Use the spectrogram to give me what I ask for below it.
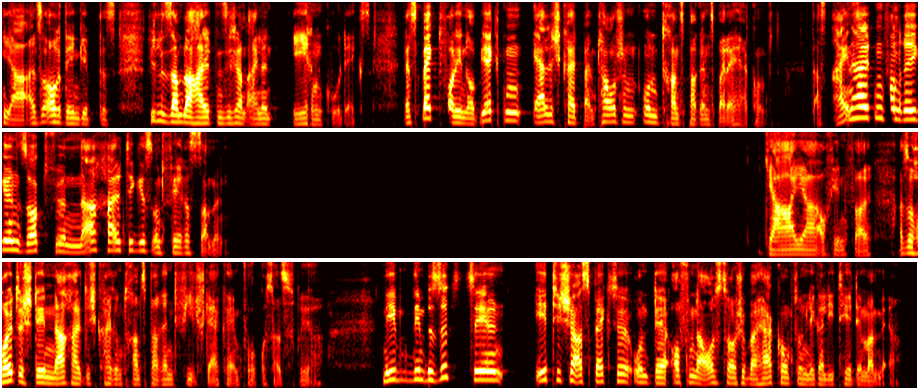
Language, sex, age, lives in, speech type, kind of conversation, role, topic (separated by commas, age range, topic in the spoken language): German, male, 25-29, Germany, read, expert-assistant, expert, Warum verspüren Menschen das Bedürfnis, Dinge zu sammeln – und was sagt das über unsere Persönlichkeit und Kultur aus?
